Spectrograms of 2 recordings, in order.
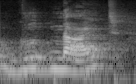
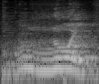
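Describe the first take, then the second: First: The vowel in 'night' sounds like 'eye'. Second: The vowel in 'night' sounds like 'oy'. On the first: This is the speaker's own everyday way. "eu falo good night e eles entendem" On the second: This is how people in Sydney say it. "Sydney é good noi"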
